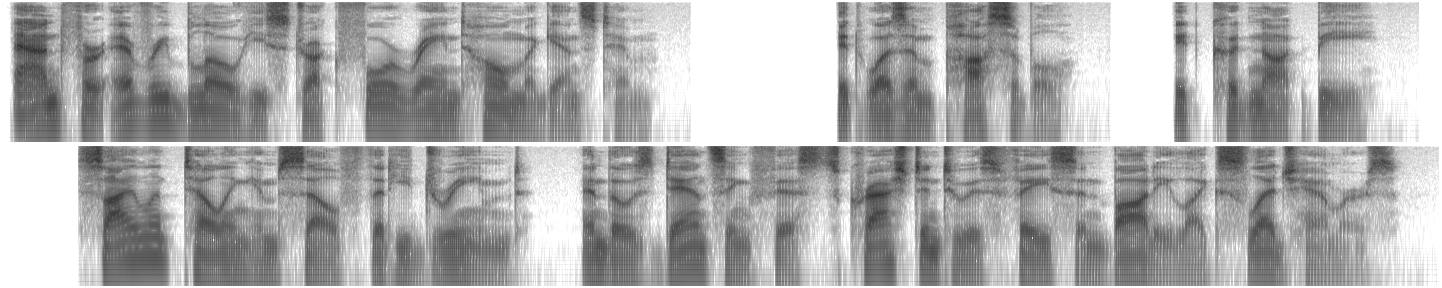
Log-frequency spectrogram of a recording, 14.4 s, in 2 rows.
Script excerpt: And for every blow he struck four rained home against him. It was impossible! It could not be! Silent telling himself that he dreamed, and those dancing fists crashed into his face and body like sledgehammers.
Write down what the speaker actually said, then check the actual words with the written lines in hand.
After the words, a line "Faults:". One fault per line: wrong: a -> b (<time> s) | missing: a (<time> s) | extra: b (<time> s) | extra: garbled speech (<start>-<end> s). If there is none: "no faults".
And for every blow he struck four rained home against him. It was impossible! It could not be! Silent telling himself that he dreamed, and those dancing fists crashed into his face and body like sledgehammers.
Faults:
no faults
